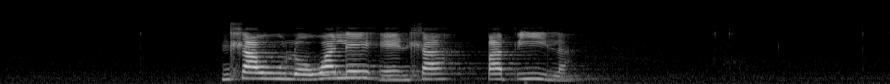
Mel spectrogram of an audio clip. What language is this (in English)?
Tsonga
